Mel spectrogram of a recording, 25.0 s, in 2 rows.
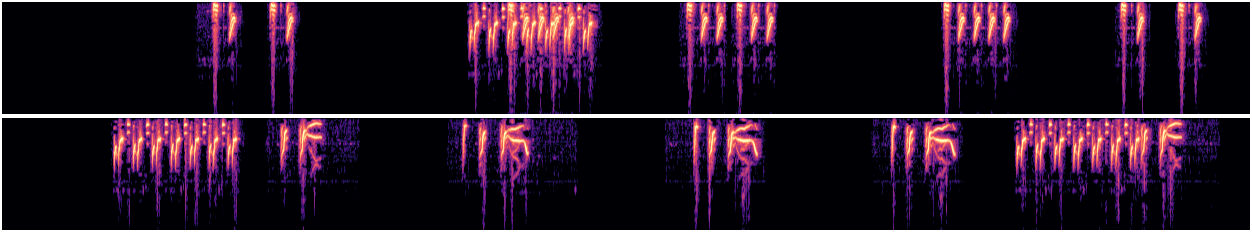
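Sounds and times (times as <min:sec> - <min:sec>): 
finch song: 0:02.0 - 0:03.0, 0:04.6 - 0:06.0, 0:06.8 - 0:07.8, 0:09.4 - 0:10.2, 0:11.1 - 0:12.1, 0:13.6 - 0:16.1, 0:17.0 - 0:18.3, 0:19.1 - 0:20.2, 0:21.2 - 0:24.7.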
